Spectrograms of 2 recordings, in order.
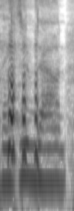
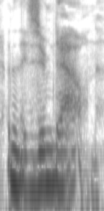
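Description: First: Imitating a wildlife documentary narrator; lightly voiced nature narrator; David Attenborough. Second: Hushed wildlife narrator voice; nature documentary. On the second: Acted. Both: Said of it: "Sounded very like David Attenborough".

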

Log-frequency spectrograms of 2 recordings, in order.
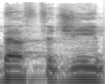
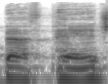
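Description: First: Bethphage said roughly "BETH-fuh-jee"; Bethphage in three syllables. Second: Bethpage said like Beth plus page; Bethpage as two syllables. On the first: Showing how some people call the town, Bethphage as "Beth-fuh-jee". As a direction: end Bethphage on a "jee" sound, not "page". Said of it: "Some people call it Bethphage". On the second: Speaker giving own name for the town, Bethpage as "Beth-page". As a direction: say Bethpage with a plain "page" ending. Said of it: "I call it Bethpage". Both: Shown as a demonstration.

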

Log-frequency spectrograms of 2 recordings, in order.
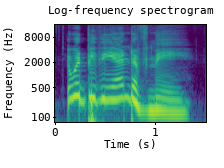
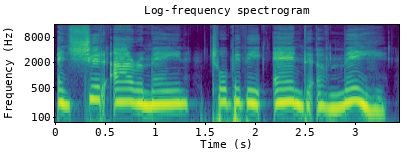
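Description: First: High, heartfelt overstatement; dramatic. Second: High, louder, hammed-up mock tragedy; mocking dramatics. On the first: Acted. Eddie pleading with Juliet not to leave, melodramatic. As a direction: pour it on like a lovesick hero. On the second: Juliet mocking Eddie's dramatic plea, hammed-up and louder. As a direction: throw his melodrama back at him. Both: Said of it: "Eddie and his dramatics".

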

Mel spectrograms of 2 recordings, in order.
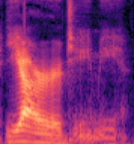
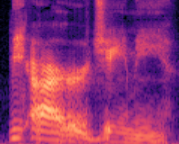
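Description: First: Put-on pirate accent. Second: Loud rising pirate Yarr, then Jamie dropped back down; pirate accent. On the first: Reading the pirate letter again, falling pirate accent. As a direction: growl out a flat, falling pirate Yarr. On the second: Acted. Reading a pirate's letter aloud to Jamie, loud pirate accent. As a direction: belt Yarr like a pirate hailing a ship, rising at the end. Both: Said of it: "it's a pirate accent".

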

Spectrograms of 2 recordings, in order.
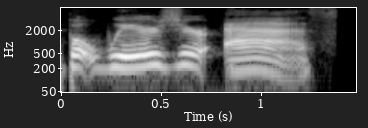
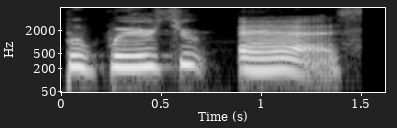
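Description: First: Slow, mocking taunt; slow mocking comment aimed at Brazilians; mocking quote. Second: Slow, mocking taunt; slow echo of the rude comment; mocking quote. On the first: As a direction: drawl out the dumb question. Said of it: "they always get the comment". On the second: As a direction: drag the dumb question out.

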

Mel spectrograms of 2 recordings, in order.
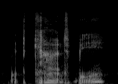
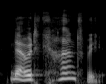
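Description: First: Stunned murmur. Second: Emphatic agreement. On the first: Reginald stunned by news. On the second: Runciman answers emphatically. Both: Acted.

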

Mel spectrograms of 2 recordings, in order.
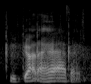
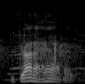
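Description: First: Said in the usual way. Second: Quiet, earnest echo; softer repeat. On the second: Real, not acted. Preacher echoing to the congregation, quietly and earnestly. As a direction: drop it down to press it home. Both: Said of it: "repeats for emphasis".

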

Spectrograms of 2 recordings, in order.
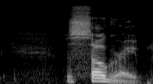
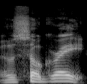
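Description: First: "so" drawn out, stretched and savoured, whole line at half pace; stretched slow emphasis. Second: Said in the usual way. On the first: Real, not acted. Telling a friend about a great night, slow "so" stress. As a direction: lean hard into "so", slowly.

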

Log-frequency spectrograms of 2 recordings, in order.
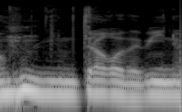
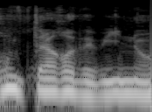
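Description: First: Lower, chuckling repeat; laughing drunkard. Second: Put-on drunkard savouring. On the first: Acted. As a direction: laugh with delight at the promise of wine. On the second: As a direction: lower greedy tipsy voice. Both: Tipsy man hears wine.

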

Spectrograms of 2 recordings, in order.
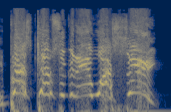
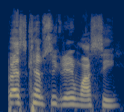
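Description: First: Hyped shout. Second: Said in the usual way. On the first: Shown as a demonstration. Host redoing the shout-out for his friends, hyped shout. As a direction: sell "Best" like a hype man. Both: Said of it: "Let me say that again".

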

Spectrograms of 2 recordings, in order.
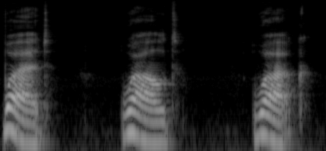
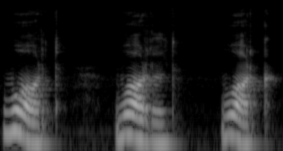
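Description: First: Word, world, work with a long neutral vowel, no r; long schwa. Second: Word, world, work with short o and sounded r; Polish o mistake. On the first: Shown as a demonstration. Teacher modelling example words, word, world, work with long schwa. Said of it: "Długie szła występuje w słowach". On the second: Retold or imitated. Teacher imitating Polish learners, word, world, work with o. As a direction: say word, world, work as a Pole reading the spelling. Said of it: "wrzucamy tutaj samogłoskę o".

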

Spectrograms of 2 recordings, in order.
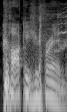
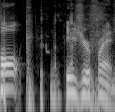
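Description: First: Caulk with the L dropped, like cock. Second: Caulk said with a clear L, kawlk. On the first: Co-host warns him, caulk said like cock. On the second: Co-host asks for the L, careful caulk with L. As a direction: stretch the L in caulk. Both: Shown as a demonstration. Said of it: "make sure you say that L".

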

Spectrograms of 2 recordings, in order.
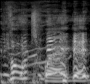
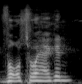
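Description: First: High loud anguished cry; wailing. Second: Said in the usual way. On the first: Pretend. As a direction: wail the name in grief. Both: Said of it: "I'll be like".

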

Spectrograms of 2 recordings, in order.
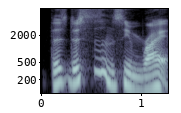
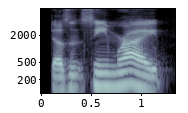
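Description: First: Said in the usual way. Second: Slow dreamy repeat of the words; slow echo. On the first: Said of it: "I was like". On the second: Retold or imitated. Imitating Ellie slowly repeating her friend. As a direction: drag it out like an echo in a trance. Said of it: "she was re-, repeating me".

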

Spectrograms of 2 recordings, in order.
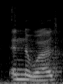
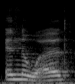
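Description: The two takes are said the same way.

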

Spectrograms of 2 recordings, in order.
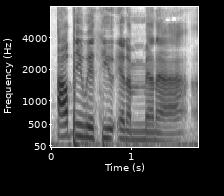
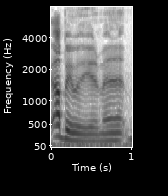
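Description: First: Swishy fey voice. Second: Low, quick mimicry of a waiter; curt waiter. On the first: Retold or imitated. Waiter putting off waiting customers, swishy and fey. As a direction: draw it out in a fey, put-on voice. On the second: Waiter brushing off two waiting customers, curt. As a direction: toss it off low and dismissive. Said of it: "He just came out and was like".

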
